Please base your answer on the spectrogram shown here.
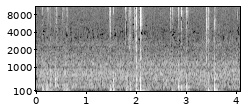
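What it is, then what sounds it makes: Plastic laptop keyboard. Both hands type on a backlit plastic laptop keyboard with fingertips and nails, producing quiet, irregular bursts of short, dry key clicks. Each tap pairs a bright tick with a soft low thump, and the clicks cluster in uneven runs over a faint steady hiss.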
